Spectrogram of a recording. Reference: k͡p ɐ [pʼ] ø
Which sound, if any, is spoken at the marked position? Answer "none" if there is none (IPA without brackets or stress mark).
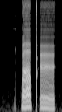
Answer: pʼ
